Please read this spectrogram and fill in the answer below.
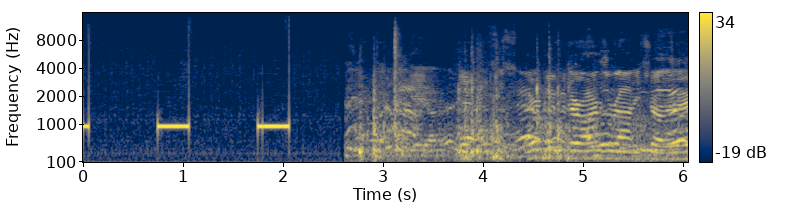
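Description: Film-leader countdown sound effect: three short steady beeps about a second apart over TV-static hiss. Then, from about halfway in, men talking and laughing.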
